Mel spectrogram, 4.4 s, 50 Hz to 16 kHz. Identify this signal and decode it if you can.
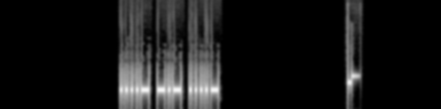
Morse code, heard as a keyed tone, about 44 wpm, 700 Hz. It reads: 4K4
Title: Callsign Prefixes for Top 100 DXCC - 45wpm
